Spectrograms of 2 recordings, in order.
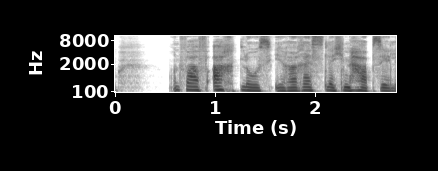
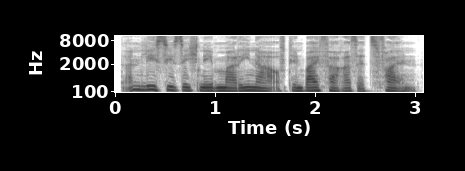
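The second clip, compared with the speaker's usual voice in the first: ordinary delivery, nothing marked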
